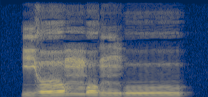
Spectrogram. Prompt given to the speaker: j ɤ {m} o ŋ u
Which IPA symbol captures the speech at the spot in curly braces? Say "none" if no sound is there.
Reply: m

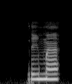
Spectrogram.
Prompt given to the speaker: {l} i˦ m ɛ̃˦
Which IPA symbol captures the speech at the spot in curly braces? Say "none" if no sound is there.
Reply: ɾ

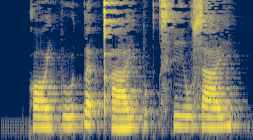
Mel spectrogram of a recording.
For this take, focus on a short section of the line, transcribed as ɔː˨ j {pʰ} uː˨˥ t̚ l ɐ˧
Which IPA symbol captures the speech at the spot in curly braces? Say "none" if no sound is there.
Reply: p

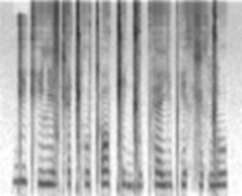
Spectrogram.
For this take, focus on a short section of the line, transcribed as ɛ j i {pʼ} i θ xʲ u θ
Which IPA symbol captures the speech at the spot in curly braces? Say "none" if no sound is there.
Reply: pʼ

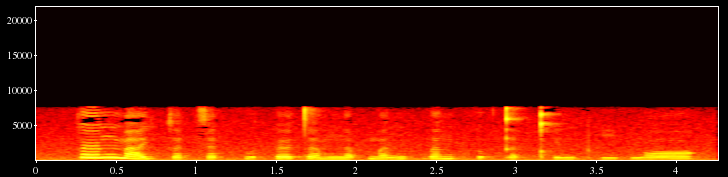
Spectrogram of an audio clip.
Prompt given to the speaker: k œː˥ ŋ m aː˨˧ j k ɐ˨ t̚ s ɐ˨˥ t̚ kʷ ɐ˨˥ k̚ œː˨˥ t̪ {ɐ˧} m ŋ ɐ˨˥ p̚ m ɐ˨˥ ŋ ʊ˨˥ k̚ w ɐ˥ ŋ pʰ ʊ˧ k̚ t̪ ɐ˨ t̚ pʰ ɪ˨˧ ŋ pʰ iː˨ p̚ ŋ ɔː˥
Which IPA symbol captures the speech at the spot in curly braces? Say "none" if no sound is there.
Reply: ɐ˨˧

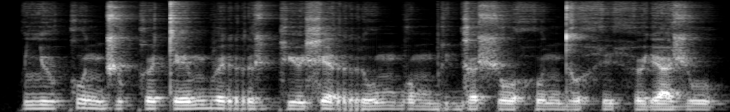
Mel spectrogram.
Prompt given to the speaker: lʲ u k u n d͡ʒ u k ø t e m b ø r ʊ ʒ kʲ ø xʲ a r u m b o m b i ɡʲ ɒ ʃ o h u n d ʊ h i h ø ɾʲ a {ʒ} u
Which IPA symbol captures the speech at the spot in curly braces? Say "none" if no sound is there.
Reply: ʒ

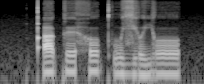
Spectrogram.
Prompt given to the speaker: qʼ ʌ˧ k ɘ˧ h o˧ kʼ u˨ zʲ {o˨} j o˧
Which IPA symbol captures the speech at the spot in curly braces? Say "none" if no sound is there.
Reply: o˨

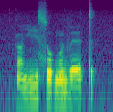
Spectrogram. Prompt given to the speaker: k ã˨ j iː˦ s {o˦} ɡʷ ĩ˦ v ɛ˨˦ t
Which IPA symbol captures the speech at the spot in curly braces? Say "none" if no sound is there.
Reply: o˦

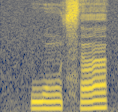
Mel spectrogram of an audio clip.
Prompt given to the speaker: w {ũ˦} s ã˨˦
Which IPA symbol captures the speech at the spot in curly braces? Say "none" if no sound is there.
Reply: ũ˨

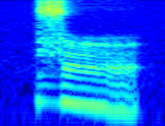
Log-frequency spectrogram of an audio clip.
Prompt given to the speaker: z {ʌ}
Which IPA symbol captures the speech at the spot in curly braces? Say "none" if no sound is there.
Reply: ə˞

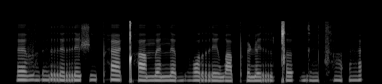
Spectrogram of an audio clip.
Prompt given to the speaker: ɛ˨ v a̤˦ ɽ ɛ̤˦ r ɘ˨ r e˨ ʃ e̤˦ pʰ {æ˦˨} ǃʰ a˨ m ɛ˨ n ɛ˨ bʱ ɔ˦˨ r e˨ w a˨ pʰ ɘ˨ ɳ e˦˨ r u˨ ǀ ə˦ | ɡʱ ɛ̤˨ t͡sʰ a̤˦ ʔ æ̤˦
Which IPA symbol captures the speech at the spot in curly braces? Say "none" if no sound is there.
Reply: æ˦˨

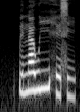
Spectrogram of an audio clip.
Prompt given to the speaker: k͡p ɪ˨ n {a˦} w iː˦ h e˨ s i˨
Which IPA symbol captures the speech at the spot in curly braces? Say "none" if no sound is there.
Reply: a˦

